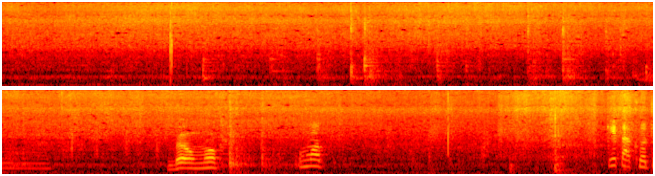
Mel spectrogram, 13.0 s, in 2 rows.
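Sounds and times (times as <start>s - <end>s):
paste sizzling in hot oil: 0.0s - 13.0s
spatula scraping a wok: 11.4s - 13.0s.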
